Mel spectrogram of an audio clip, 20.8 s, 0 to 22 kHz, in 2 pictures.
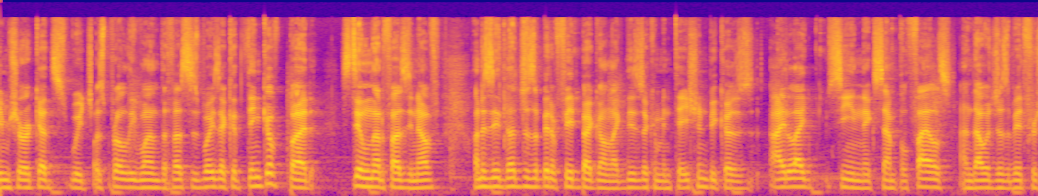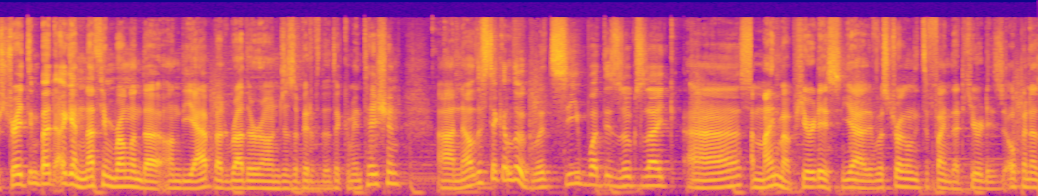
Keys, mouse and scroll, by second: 1.5-4.8 scroll, 4.8 alt+e, 4.9 alt+c, 11.8 scroll.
